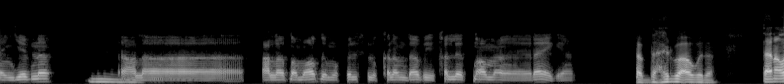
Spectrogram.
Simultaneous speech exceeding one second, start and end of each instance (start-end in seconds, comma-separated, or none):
none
